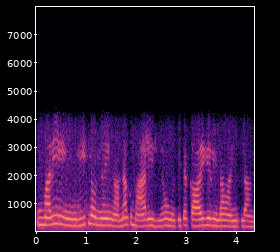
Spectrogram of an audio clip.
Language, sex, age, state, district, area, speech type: Tamil, female, 45-60, Tamil Nadu, Perambalur, urban, conversation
